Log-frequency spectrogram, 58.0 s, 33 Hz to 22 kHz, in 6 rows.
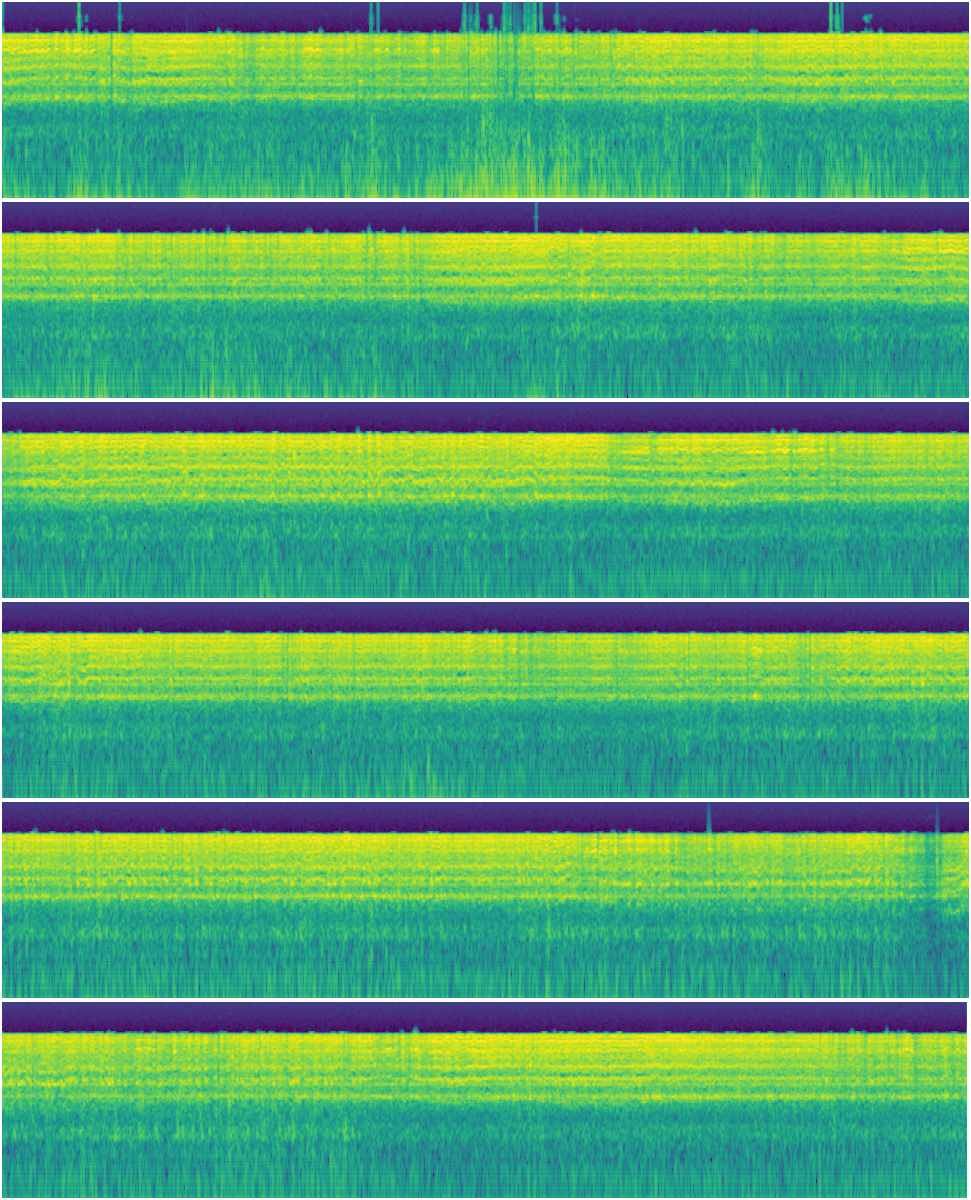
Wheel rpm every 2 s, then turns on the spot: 220, 230, 230, 230, 230, 230, 230, 230, 230, 210, 200, 190, 220, 230, 220, 230, 240, 230, 230, 230, 230, 230, 210, 170, 200, 230, 220, 220, 230.
none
